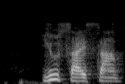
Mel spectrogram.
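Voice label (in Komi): "юсайса" Komi, male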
